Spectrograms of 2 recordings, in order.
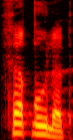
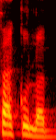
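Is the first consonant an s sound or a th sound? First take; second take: th sound; s sound. First: The first consonant is a th sound. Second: The first consonant is a plain s sound. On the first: The speaker calls it right. "জিব্বার আগা সামনে দুই দাঁতের আগা" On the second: The speaker calls it wrong. "কখনোই সাকুলাত বলবেন না"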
